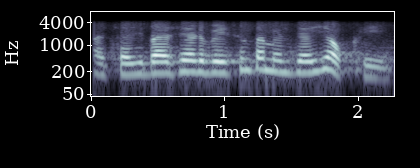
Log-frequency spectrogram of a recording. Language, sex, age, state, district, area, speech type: Punjabi, male, 30-45, Punjab, Fatehgarh Sahib, rural, conversation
